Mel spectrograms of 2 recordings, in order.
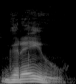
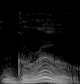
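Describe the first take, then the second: First: The vowel glides from e to u. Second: The vowel is a single long oo. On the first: The speaker calls it wrong. "No es greu" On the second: The speaker calls it right. "Rima con tripulación. Crew"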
